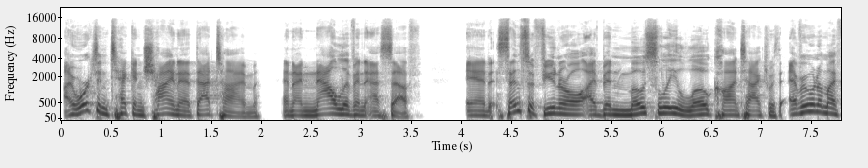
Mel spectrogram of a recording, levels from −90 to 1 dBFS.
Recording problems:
squashed, flat; somewhat

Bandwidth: 15 kHz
